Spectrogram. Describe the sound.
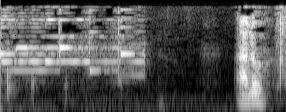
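A mobile phone rings with a quick electronic melody of short repeating tones for about a second and a half, then cuts off; after a pause, someone briefly speaks.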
